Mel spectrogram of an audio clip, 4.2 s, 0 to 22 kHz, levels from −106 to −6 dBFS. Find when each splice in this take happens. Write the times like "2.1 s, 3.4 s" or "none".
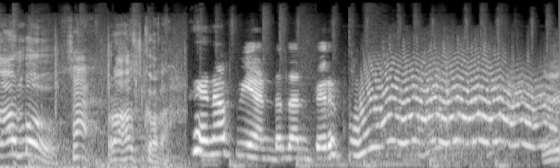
1.3 s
